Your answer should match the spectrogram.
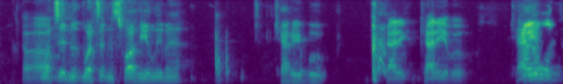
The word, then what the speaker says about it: Karibu: Caribou. Caribou. Caribou. Like like caribou. Like the northern, it's pronounced almost the same way as the northern animal, except it's spelled much differently.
